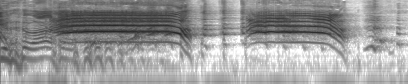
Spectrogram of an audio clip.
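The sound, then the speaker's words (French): A person screams twice, each a long, loud, high-pitched cry held steadily before its pitch falls away. Short, quieter vocal sounds fill the gap between the two screams. “Je crie dans la forêt.”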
